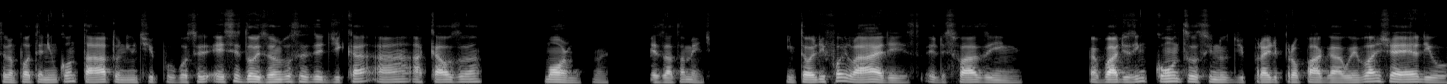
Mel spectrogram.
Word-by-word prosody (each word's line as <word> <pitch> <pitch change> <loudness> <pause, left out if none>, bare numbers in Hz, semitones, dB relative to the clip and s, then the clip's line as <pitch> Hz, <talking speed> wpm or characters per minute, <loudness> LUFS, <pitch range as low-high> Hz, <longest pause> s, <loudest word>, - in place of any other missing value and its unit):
Você - - -4
não 110 - -2
pode 115 +1 -1
ter 115 - -5
nenhum 110 0 -5
contato, 115 -3 +1
nenhum 105 0 -6
tipo 110 0 -10
você 110 +3 -4
esses 120 +4 -3
2 120 -2 +2
anos, 115 +1 +2
você 125 0 -3
se 115 - -8
dedica 120 +3 -2
à 120 +1 -4
à 110 - -7
causa 120 +2 0 0.7
Mormon, 110 -4 +3
né. 100 -2 -16 0.4
Exatamente. 105 0 -4 0.8
Então 110 0 +1
ele 120 +3 -1
foi 160 +6 -1
lá, 115 +1 +6
eles 100 -1 -7
eles 105 -3 -11
fazem, 105 -3 +1 0.7
eh, - - -1
vários 110 0 +5
encontros, 135 -2 -1
assim, 120 - -8
no 110 -1 -3
de 105 0 -12
pra 110 - +2
ele 110 0 -4
propagar 105 -1 0
o 100 - -2
evangelho, 115 -4 +2
110 Hz, 160 wpm, -22 LUFS, 105-120 Hz, 0.8 s, lá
